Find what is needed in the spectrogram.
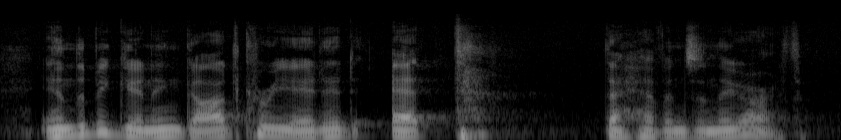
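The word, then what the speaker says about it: את: It's pronounced in Hebrew as et, et. Sometimes it's spelled E-T-H, but the pronunciation is et.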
